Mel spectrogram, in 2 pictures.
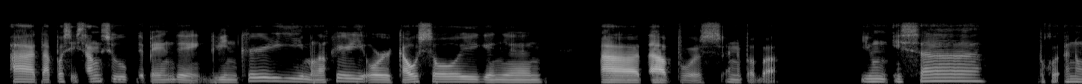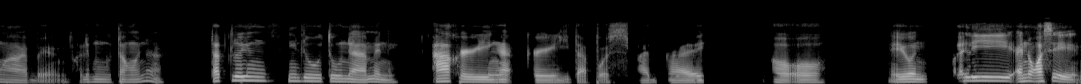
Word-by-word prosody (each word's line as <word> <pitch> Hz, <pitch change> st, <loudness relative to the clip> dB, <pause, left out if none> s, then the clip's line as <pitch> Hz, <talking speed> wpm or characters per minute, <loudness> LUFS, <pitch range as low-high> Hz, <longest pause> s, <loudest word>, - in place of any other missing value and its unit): ah, 120 Hz, -1 st, +3 dB
tapos 115 Hz, +3 st, -3 dB
isang 130 Hz, +3 st, -3 dB
soup, 120 Hz, -4 st, -3 dB
depende. 105 Hz, -3 st, -4 dB
Green 105 Hz, +1 st, -7 dB
curry, 155 Hz, -4 st, -5 dB
mga 105 Hz, -3 st, -4 dB
curry 140 Hz, -3 st, -4 dB
or 110 Hz, -1 st, -1 dB
Khao -, -, +3 dB
Soi, 120 Hz, -1 st, -2 dB
ganyan, 105 Hz, -1 st, -4 dB, 0.6 s
ah, 105 Hz, -1 st, +6 dB
tapos 100 Hz, -2 st, +1 dB
ano -, -, -10 dB
pa -, -, -9 dB
ba? -, -, -5 dB, 0.8 s
Yung 130 Hz, -1 st, -7 dB
isa, 130 Hz, +4 st, -3 dB, 1.0 s
baka, -, -, -12 dB
ano 120 Hz, -2 st, -7 dB
nga 105 Hz, -2 st, -2 dB
ba -, -, -12 dB
'yon, -, -, -11 dB, 0.2 s
kalimutan 115 Hz, -1 st, -6 dB
ko -, -, -5 dB
na, 160 Hz, -1 st, -8 dB, 0.5 s
3 160 Hz, +5 st, +3 dB
yung 185 Hz, -1 st, +2 dB, 0.2 s
niluto 155 Hz, -3 st, -1 dB
namin 120 Hz, -1 st, +2 dB
eh, 105 Hz, -, -16 dB, 0.3 s
ah, 140 Hz, +1 st, +10 dB
curry 115 Hz, -5 st, +4 dB
nga, 115 Hz, 0 st, +4 dB, 0.2 s
curry 100 Hz, -2 st, -1 dB
tapos -, -, -5 dB
Pad 95 Hz, 0 st, -7 dB
Thai, 100 Hz, 0 st, 0 dB, 0.8 s
oo, 105 Hz, +1 st, +1 dB, 0.7 s
ayun, 120 Hz, 0 st, +4 dB, 0.3 s
bali 170 Hz, 0 st, +5 dB
ano 145 Hz, +2 st, +6 dB
kasi 145 Hz, -7 st, +4 dB
120 Hz, 125 wpm, -28 LUFS, 105-140 Hz, 1.0 s, ah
